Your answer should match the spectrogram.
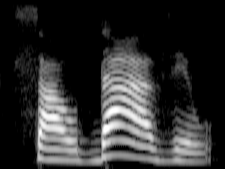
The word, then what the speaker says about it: saudável: Saudável é paroxítona, que termina em L, e flúor é paroxítona, que termina em R também.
